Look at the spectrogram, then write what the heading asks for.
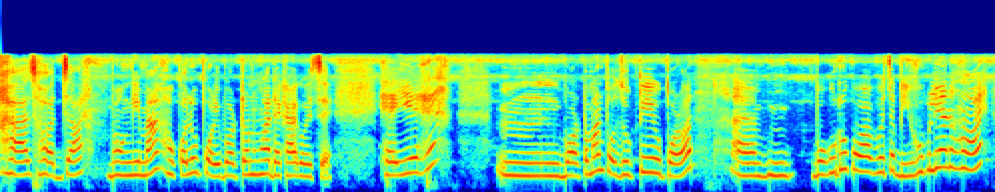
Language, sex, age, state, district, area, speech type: Assamese, female, 18-30, Assam, Lakhimpur, rural, spontaneous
